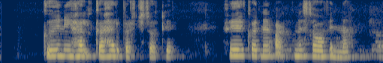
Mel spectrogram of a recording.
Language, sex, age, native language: Icelandic, female, 12, Icelandic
